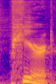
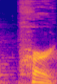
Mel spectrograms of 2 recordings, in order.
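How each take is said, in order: First: The vowel sounds like the one in 'beer'. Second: The vowel sounds like the one in 'her'. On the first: The speaker calls it right. "It's [name]. It rhymes with beer and ear" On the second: The speaker calls it wrong. "don't say Neil Peart. He hates it"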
